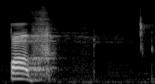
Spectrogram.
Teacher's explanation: জিহ্বার আগা থেকে একটু আগে বাড়িয়া তার বরাবর উপরে তালের সঙ্গে লাগে উচ্চারণ হবে কাফ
